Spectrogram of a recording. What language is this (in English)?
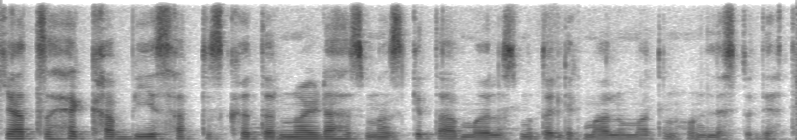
Kashmiri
